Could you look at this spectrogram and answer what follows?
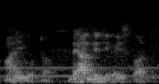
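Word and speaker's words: iota: को हम लोग क्या उच्चारण करते हैं, क्या प्रोनाउंस करते हैं? आयोटा। इसको हम लोग बोलते हैं आयोटा।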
